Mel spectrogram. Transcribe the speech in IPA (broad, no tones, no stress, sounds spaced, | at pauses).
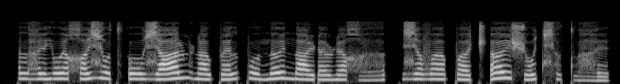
l a̤ ɪ̯ j o ɪ̯ χ ə ʑ o t͡sʼ oː ʑ aː l ɳ ə̤ ɳ a ʊ̯ p ɛ l p o n ə ɪ̯ n aː ɪ̯ ɽ ɛ ʊ̯ ɳ ɛ χ ə̤ | ʑ ɐ v ɐː p ɐ t͡ʃʼ ɐ ɪ̯ ʃ o t͡ɕʰ ə̤ tʷ a̤ ɪ̯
